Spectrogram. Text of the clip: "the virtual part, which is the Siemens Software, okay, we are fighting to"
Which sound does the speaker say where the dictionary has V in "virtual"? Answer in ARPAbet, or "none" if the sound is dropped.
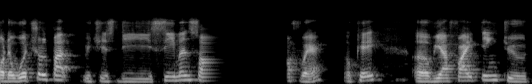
W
